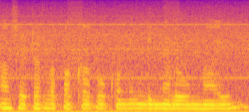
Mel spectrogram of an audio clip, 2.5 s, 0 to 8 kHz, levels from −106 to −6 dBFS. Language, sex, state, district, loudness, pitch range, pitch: Telugu, male, Telangana, Mahabubabad, -13 LUFS, 105-110 Hz, 110 Hz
